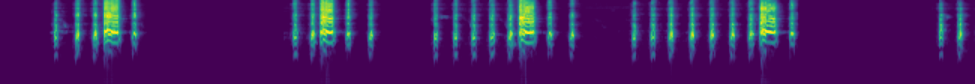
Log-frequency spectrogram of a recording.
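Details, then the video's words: Clear hen cackling used as a decoy call: series of quick staccato clucks broken by loud, prolonged harsh squawks. It recurs in several bouts over ten seconds, with two lone clucks at the end. "เสียงไก่แม่กะต๋าก เสียงชัดสำลับต่อ suab poj qaib tsauj zoo cuab"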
